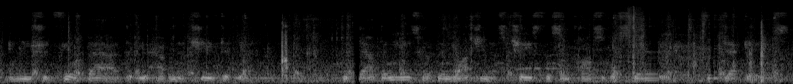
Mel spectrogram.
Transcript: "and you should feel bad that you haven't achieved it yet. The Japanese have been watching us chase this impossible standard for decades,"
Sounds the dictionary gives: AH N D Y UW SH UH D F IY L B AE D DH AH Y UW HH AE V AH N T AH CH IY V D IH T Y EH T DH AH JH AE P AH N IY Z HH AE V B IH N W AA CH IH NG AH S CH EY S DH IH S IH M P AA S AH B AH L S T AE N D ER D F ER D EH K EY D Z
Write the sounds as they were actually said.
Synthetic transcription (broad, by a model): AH N Y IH SH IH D F IY L B AE D DH AH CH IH HH AE V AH N T AH CH IY V D IH T Y EH T DH AH JH AE P AH N IY Z HH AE V B IH N W AA CH IH NG AH S CH EY S DH IH S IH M P AA S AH B L S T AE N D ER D F ER D EH K EY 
